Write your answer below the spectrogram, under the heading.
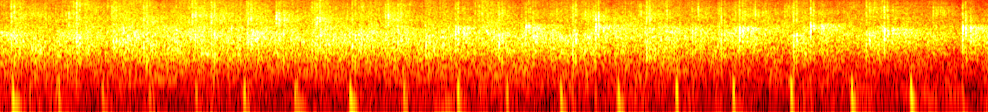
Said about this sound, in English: Let's give her a round of applause for sharing that story.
